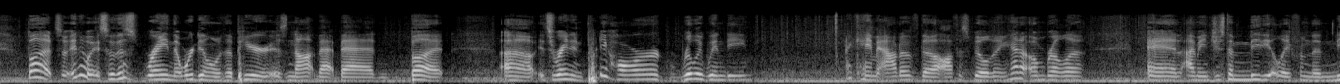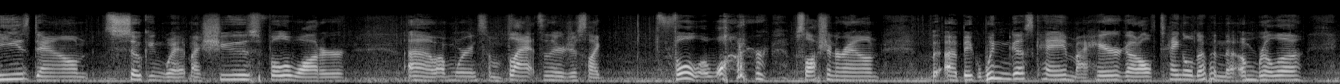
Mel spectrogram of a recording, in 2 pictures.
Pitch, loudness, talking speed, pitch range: 190 Hz, -20 LUFS, 175 wpm, 170-215 Hz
